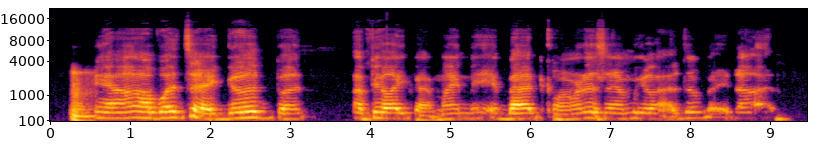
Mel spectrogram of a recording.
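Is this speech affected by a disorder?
Yes: Friedreich's ataxia.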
